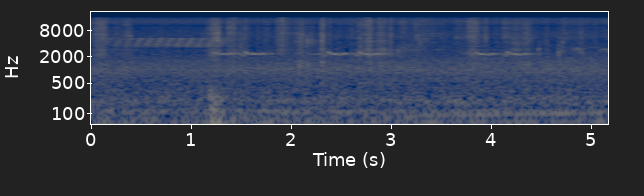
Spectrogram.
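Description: Faint birdsong: a short buzzy trill in the first second, then a repeated two-note chirp every second or so. A single low thump about a second in is the loudest sound.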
